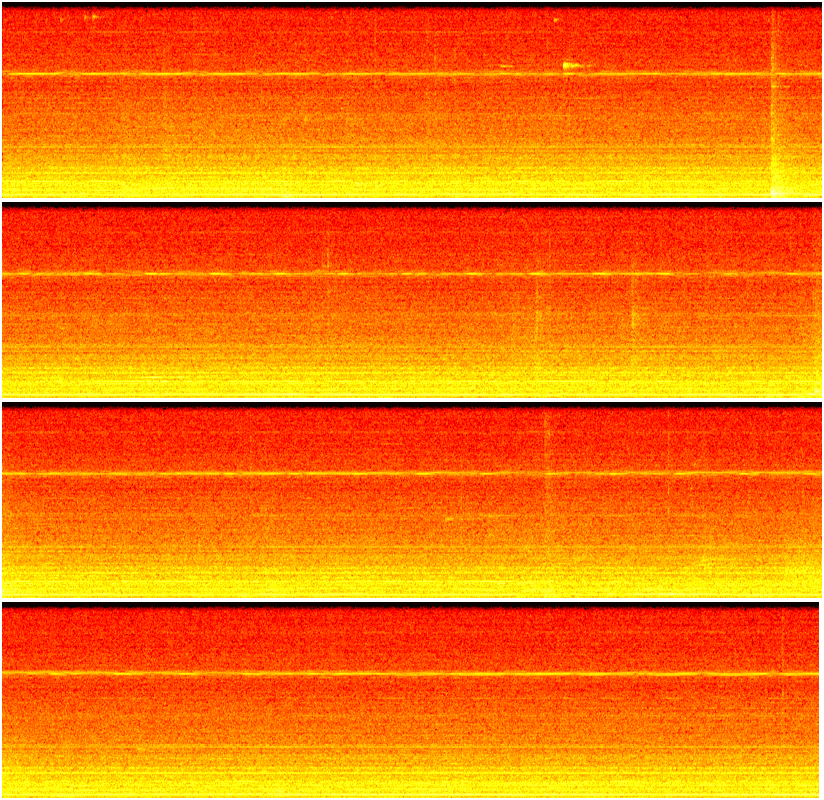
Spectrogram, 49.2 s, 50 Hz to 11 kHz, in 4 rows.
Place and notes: Madeley, Telford and Wrekin, UK - Central ambience near build area
Harmonically beautiful and complex factory ambience. Recorded with Roland R-26 using two of the built in microphones in XY configuration. Industrial sized 3D printers work night and day producing ever-changing products in a vast hangar style space.
21 May 2012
